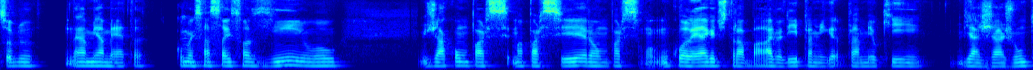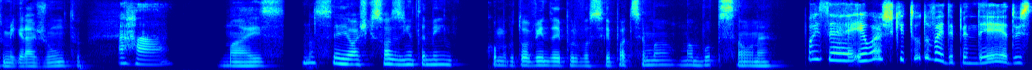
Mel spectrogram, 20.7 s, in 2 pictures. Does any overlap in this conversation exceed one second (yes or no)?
no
